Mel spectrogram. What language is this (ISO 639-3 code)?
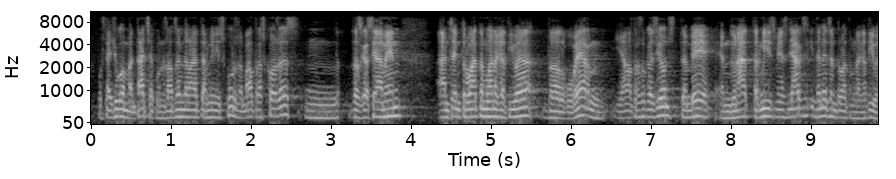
cat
